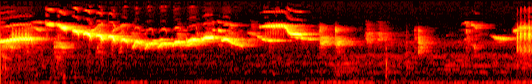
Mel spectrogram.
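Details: White-rumped shama kept in a cage, singing a long descending whistled phrase that wavers downward, then a brief rising whistle and scattered soft chips before falling quiet.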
